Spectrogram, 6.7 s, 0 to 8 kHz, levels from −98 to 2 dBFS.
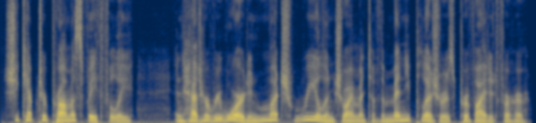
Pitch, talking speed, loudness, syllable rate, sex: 160 Hz, 180 wpm, -20 LUFS, 5.3 syllables/s, female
